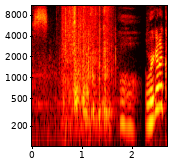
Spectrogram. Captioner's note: rustling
